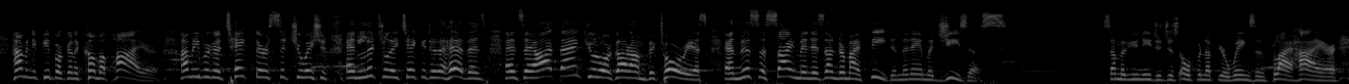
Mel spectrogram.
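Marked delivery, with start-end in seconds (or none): 0.1-10.1 loud, high, fast rallying call; preaching climax. Acted. Pastor calling the church to declare victory, loud fervent. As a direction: rouse the crowd to declare victory.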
